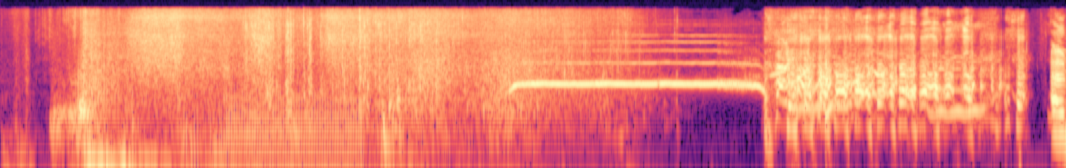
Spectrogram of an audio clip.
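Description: Cartoon sound effects: a hissing noise with a low hum under it, then a steady high whistle, like a kettle, lasting about two seconds. About six seconds in, a high, warbling voice-like sound follows.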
